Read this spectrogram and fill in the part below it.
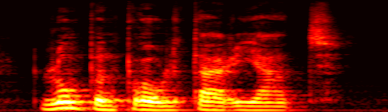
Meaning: the lumpenproletariat
- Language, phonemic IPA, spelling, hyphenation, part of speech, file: Dutch, /ˈlɔm.pə(n).proː.lə.taː.riˌaːt/, lompenproletariaat, lom‧pen‧pro‧le‧ta‧ri‧aat, noun, Nl-lompenproletariaat.ogg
